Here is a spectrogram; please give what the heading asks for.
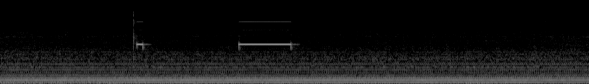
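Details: Dyson Contrarotator CR01 washing machine under restoration, element not heating, after fault F13 and continuous draining: over a steady electrical hum, one short high beep then a longer held beep a second later; fault beeping.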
